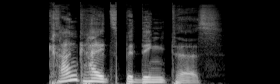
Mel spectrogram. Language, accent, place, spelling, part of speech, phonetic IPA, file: German, Germany, Berlin, krankheitsbedingtes, adjective, [ˈkʁaŋkhaɪ̯t͡sbəˌdɪŋtəs], De-krankheitsbedingtes.ogg
- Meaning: strong/mixed nominative/accusative neuter singular of krankheitsbedingt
